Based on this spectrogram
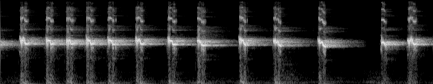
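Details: Sooty-headed bulbul giving a sharp, rapid fighting song meant to provoke other bulbuls into answering: a fast series of short, piercing high notes about every quarter second, with a brief pause near the end.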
